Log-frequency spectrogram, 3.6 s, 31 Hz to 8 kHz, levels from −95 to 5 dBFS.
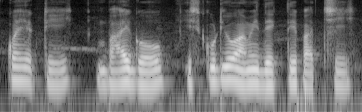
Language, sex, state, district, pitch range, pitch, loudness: Bengali, male, West Bengal, Alipurduar, 120-140 Hz, 125 Hz, -18 LUFS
